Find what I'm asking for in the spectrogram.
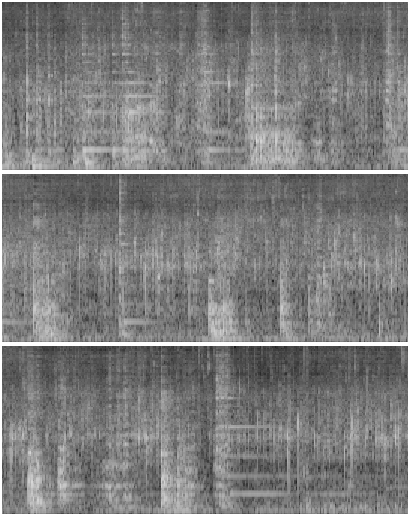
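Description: Potato and pointed gourd frying in hot oil, a loud continuous sizzle and crackle close by, broken by frequent stirring and scraping strokes, with no talk.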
